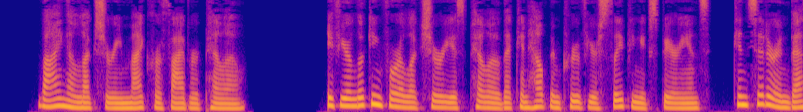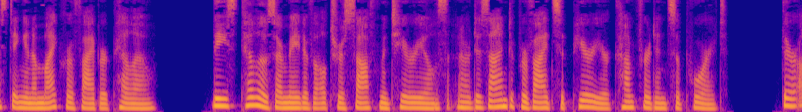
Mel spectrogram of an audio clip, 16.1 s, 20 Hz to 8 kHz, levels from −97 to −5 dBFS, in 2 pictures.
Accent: American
